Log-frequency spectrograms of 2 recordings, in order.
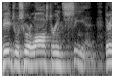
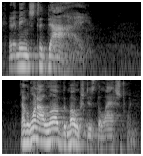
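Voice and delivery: ordinary delivery

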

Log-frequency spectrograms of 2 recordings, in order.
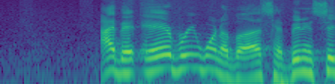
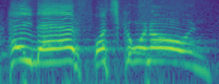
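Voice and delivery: put-on bright high child's call to dad, voice way up and louder; cheerful child; 10 semitones higher, 8 dB louder than usual. Child calling out to dad after a spanking, high and carefree. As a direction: pop up as a kid with no fear at all.

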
